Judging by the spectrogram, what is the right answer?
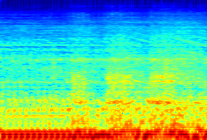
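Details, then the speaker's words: Quad bike after a carburettor change, air filter soaked with too much oil restricting airflow: at revs in gear the engine stumbles with an uneven pulsing beat and falls flat instead of pulling cleanly; bogging from a choked air intake. "because when you get the revs up in gear it just breaks down it literally breaks down you can hear it"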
